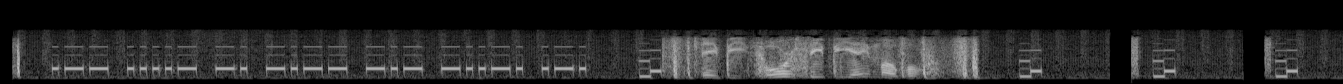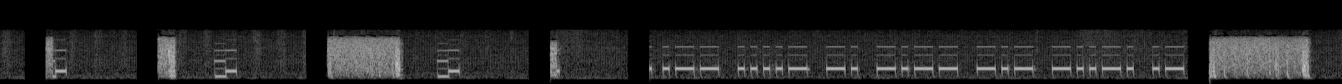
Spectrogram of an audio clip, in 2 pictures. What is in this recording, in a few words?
qso rec simplex logic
